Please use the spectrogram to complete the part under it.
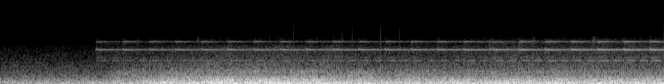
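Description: An electric tram motor whines steadily.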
